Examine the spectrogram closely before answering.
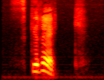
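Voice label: "skräck", Swedish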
